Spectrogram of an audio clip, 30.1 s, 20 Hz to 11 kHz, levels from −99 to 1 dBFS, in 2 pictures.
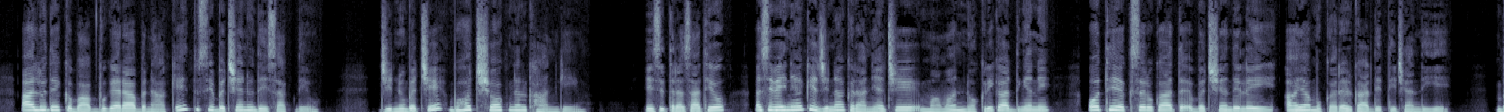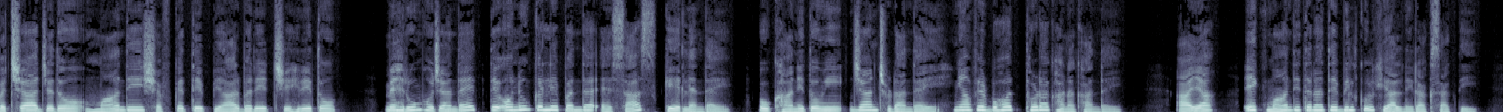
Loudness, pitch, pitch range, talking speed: -21 LUFS, 225 Hz, 185-255 Hz, 180 wpm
